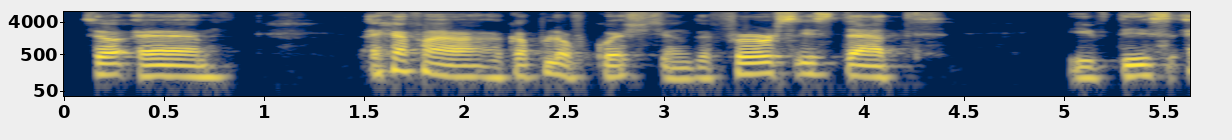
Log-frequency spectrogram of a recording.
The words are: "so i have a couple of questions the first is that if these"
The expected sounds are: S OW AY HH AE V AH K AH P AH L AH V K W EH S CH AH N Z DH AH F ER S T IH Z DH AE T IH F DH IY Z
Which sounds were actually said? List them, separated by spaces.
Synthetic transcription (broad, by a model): S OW AY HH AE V AH K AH P L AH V K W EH S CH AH N S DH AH F ER S T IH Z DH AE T IH F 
